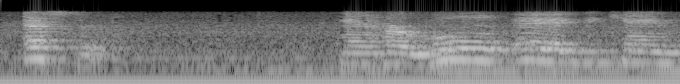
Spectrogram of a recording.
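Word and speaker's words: Ishtar: seeis became known as istar which is pronounced Esther and her Moon egg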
